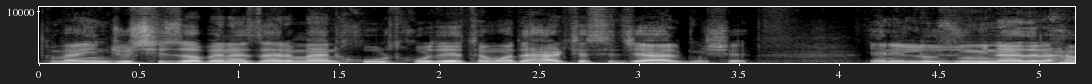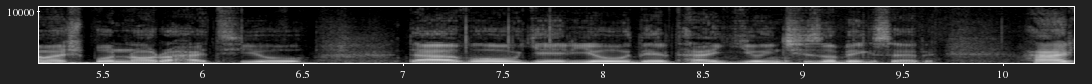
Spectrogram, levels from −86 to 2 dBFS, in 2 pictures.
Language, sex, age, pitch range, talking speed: Persian, male, 30-49, 90-125 Hz, 175 wpm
